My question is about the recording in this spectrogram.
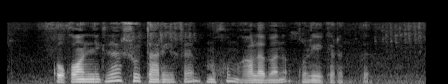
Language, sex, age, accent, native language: Uzbek, male, 18-24, Namangan, Uzbek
